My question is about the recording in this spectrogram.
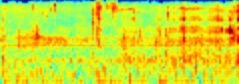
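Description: Faint biting and chewing on a cake that has set firm. Soft crunchy bites and moist chewing recur quietly, with no talk.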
